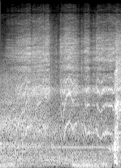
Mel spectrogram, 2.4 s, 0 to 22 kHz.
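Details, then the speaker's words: MN111 1/18 4WD RC trail truck driven on wet, muddy ground: a steady high gear whine from the transmission rises and wavers with throttle, the transmission running noticeably noisy. "that transmission is very noisy guys just listen to that how noisy is that"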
